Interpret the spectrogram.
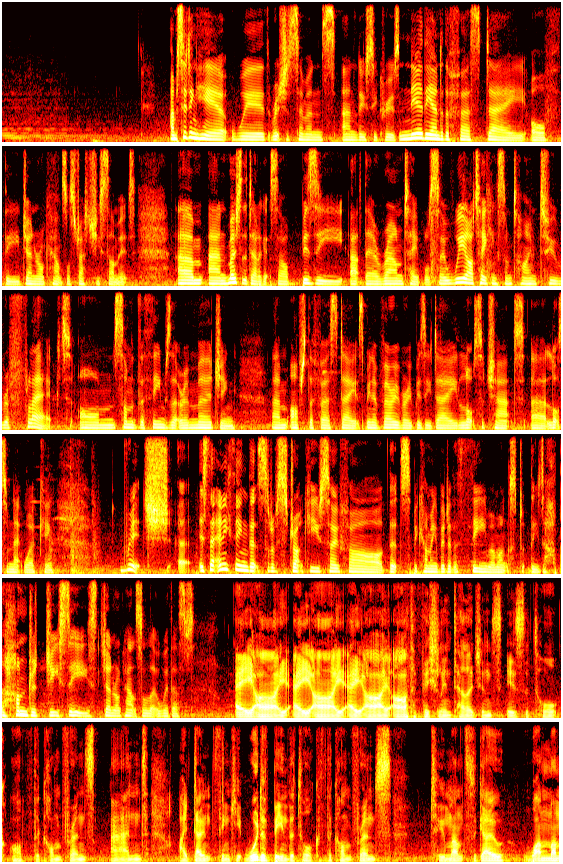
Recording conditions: busy venue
